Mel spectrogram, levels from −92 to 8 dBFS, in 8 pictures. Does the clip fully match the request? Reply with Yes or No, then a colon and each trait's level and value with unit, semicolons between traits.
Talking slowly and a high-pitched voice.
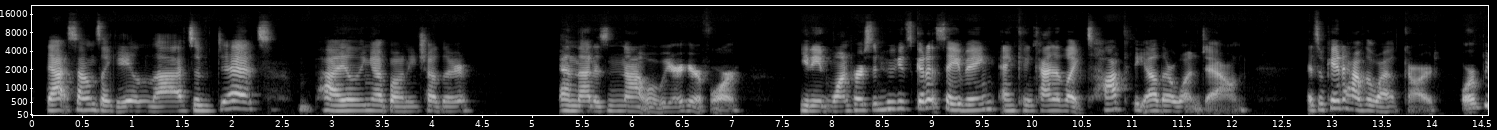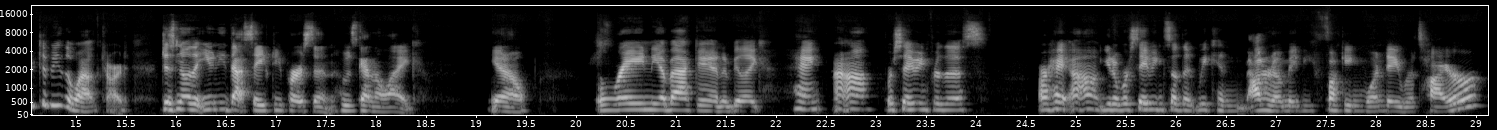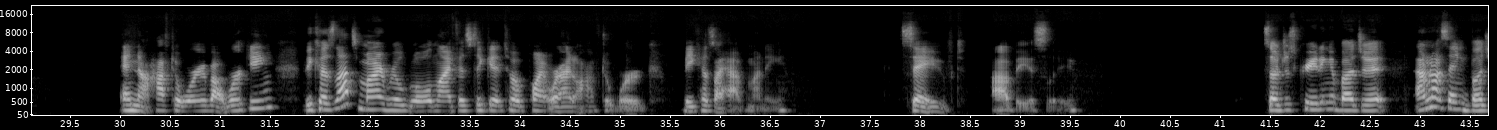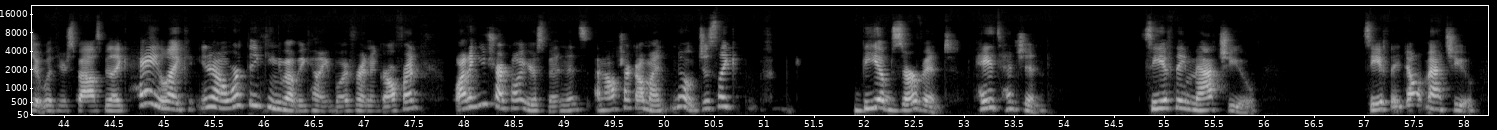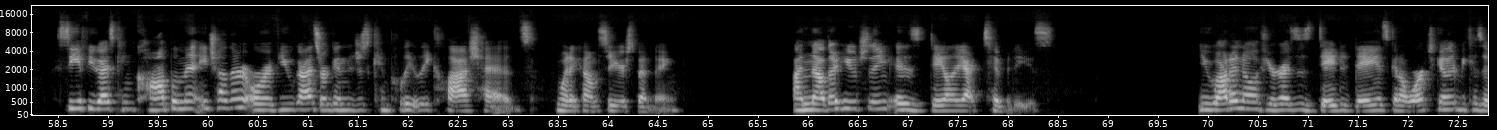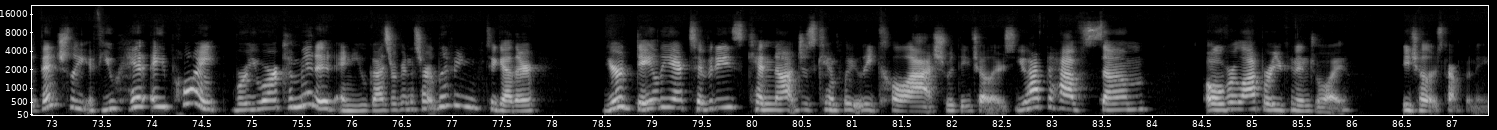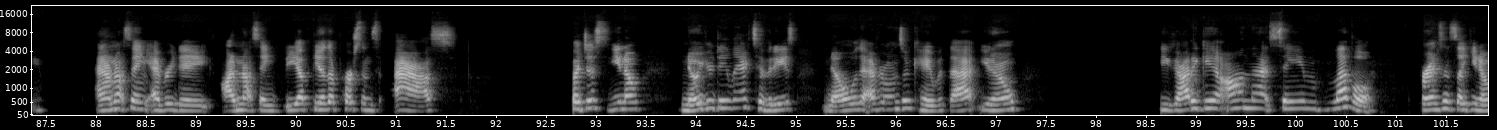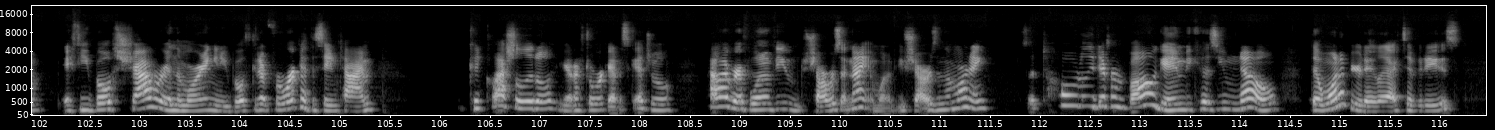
No: average, 195 wpm; high, 225 Hz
